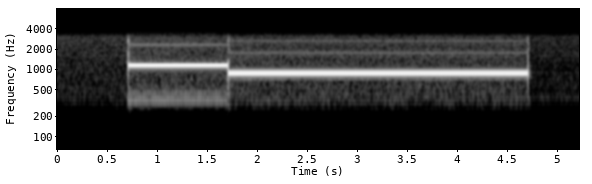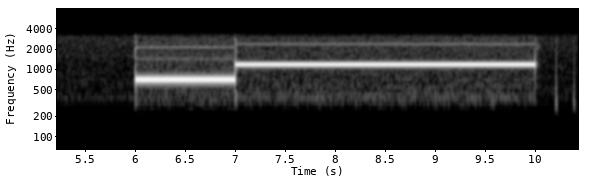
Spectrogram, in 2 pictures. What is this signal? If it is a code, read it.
Two-tone page, heard as a one-second tone, then a three-second tone, about 1150 then 880 Hz, about 710 then 1180 Hz. It is heard from 0.7 to 10.0 s.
